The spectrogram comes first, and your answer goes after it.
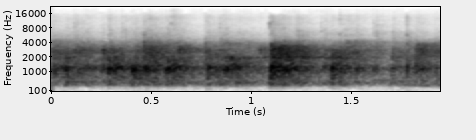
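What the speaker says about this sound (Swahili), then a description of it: "Sikia Yesu makofi mazuri." Applause from a church congregation during a sermon: continuous, fairly dense clapping from many hands, steady throughout with a brief swell just after the midpoint, no voices on top.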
